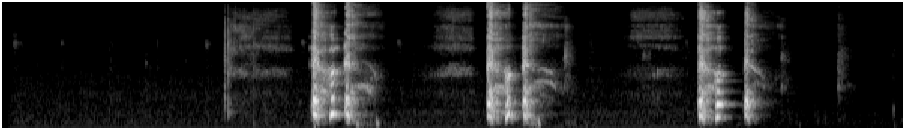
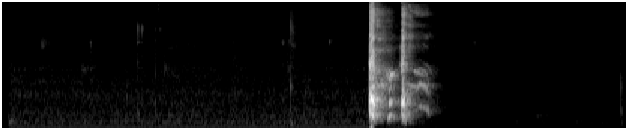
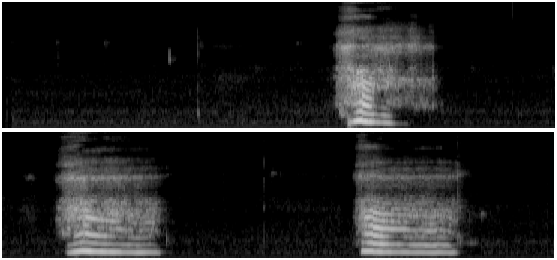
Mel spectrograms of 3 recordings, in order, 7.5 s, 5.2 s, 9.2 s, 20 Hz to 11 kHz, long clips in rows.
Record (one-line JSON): {"three_cough_length": "7.5 s", "three_cough_amplitude": 32768, "three_cough_signal_mean_std_ratio": 0.25, "cough_length": "5.2 s", "cough_amplitude": 32768, "cough_signal_mean_std_ratio": 0.13, "exhalation_length": "9.2 s", "exhalation_amplitude": 18273, "exhalation_signal_mean_std_ratio": 0.35, "survey_phase": "beta (2021-08-13 to 2022-03-07)", "age": "65+", "gender": "Female", "wearing_mask": "No", "symptom_none": true, "smoker_status": "Never smoked", "respiratory_condition_asthma": false, "respiratory_condition_other": false, "recruitment_source": "REACT", "submission_delay": "1 day", "covid_test_result": "Negative", "covid_test_method": "RT-qPCR", "influenza_a_test_result": "Negative", "influenza_b_test_result": "Negative"}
